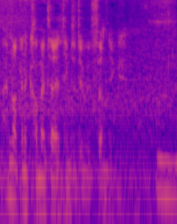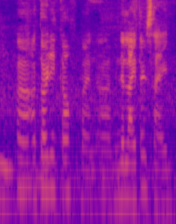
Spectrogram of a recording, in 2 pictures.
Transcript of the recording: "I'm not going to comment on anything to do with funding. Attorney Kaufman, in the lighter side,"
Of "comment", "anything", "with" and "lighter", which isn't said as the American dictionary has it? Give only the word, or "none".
none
